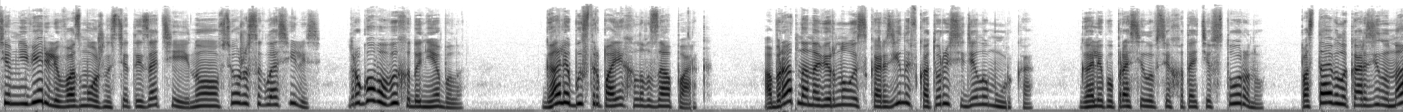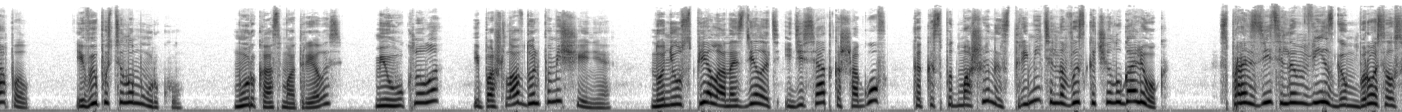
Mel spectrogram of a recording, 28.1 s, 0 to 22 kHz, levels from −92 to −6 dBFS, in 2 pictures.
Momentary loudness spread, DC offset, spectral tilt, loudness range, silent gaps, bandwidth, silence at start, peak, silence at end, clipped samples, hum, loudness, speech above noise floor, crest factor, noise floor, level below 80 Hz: 11 LU; under 0.1%; -4.5 dB/octave; 3 LU; none; 17.5 kHz; 0 s; 0 dBFS; 0 s; under 0.1%; none; -14 LUFS; 36 dB; 14 dB; -49 dBFS; -48 dBFS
